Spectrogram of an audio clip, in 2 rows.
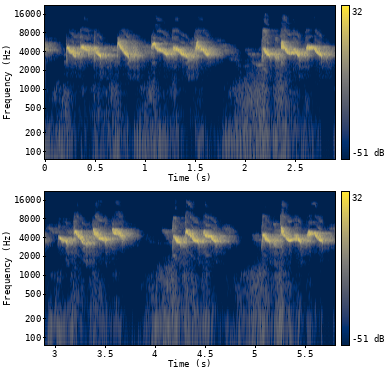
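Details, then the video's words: Oriental white-eye singing its 'buka sing' opening song on 24 March 2022: five bright, high, rolling twittered phrases, each about a second long, separated by short gaps with faint clicks. "Mata Puteh Raja Video 1 buka sing"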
